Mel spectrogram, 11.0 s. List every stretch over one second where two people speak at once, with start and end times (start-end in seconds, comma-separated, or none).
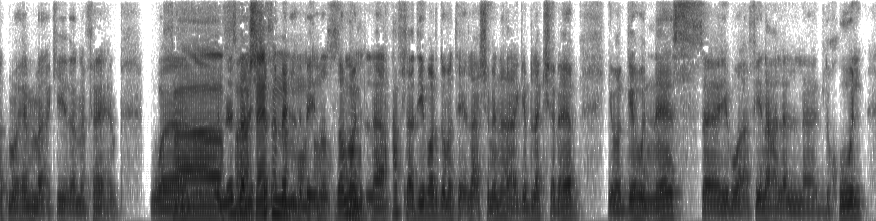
2.8-4.6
